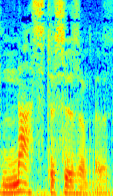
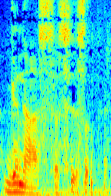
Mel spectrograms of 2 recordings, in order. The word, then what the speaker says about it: Gnosticism: The G is silent. So the way you pronounce that is Gnosticism, not Gnosticism.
